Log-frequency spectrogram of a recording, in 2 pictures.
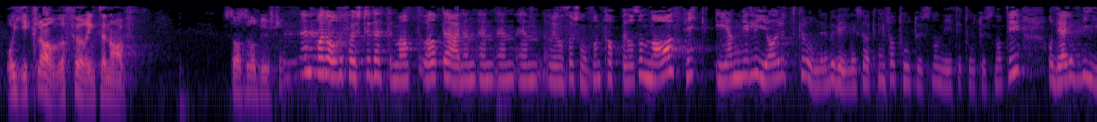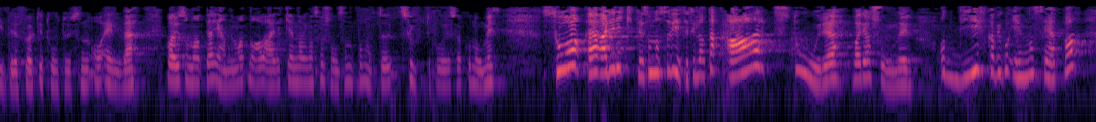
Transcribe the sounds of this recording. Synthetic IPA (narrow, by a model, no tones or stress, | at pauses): ʔɔjiːkʰlɑːɾəɾəføːɾɪŋt̪ʰɪlnɑ̰ːʋ | st̪ɑːsɾoːbjʉʈd̪ɛnt̪bɑːɾəɑld̪əfœʂʈɪd̪ɛt̪ːəmɛɑt̪ɑt̪̚d̪ɛæɾɛnɛnɛnɛnɔɾɡɑnɪsɑʂuːnsɔmt̪ʰɑpːət̪ɑlsɔnɑːʋfɪkːeːnmɪlɪɑɾd̪kʰɾuːnəɾɪbəʋɪlnɪŋsøːknɪŋfɾɑt̪ʰuːt̪ʰʉːsnɔniːt̪ʰɪlt̪uːt̪ʰʉːsnɔt̪ʰiː | ɔd̪ɛæɾjʋiːd̪əɾəføːʈːɪlt̪ʰuːt̪ʰʉːsənɔʔɛlʋə | b̥ɑːɾəsɔnːɑt̪ʋɪhæeːnɪmɛɑt̪nɑːʋæɾɪkːəɛnɔɾɡɑnɪsɑʂuːnsɔmpʰɔɛnmoːt̪əsʉlt̪əfuːɾəsɔœkʊnuːmɪsk | sɔæɖɛɾɪkt̪ɪəsɔmd̪ɛɔsːɔʋiːsəʈɪlɑt̪̚d̪ɛʔæɾst̪uːɾəʋɑɾɪɑʂuːnəɾ | ɔd̪ɪskɑlʋɪɡoːɪnːɔseːpʰɔ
